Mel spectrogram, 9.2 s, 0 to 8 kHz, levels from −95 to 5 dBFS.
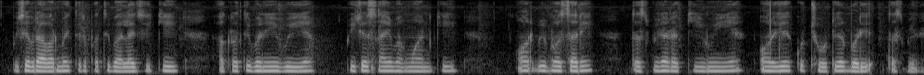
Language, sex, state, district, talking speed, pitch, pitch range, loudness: Hindi, female, Andhra Pradesh, Visakhapatnam, 190 wpm, 175 Hz, 170-180 Hz, -34 LUFS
